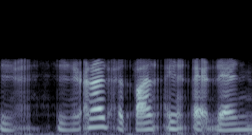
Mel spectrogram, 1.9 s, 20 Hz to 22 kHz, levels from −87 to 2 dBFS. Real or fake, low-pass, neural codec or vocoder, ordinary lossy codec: fake; 3.6 kHz; autoencoder, 22.05 kHz, a latent of 192 numbers a frame, VITS, trained on many speakers; none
